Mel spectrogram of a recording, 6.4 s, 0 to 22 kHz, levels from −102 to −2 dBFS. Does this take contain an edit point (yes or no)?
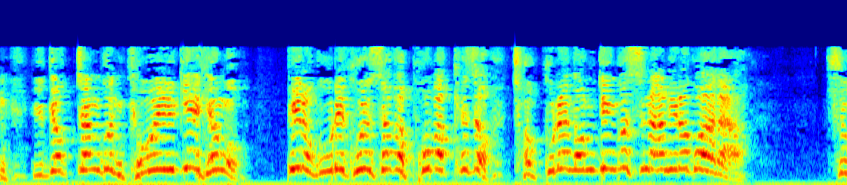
yes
